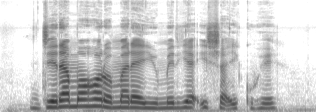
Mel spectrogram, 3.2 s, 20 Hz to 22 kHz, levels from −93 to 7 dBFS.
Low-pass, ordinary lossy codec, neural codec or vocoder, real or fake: none; none; none; real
